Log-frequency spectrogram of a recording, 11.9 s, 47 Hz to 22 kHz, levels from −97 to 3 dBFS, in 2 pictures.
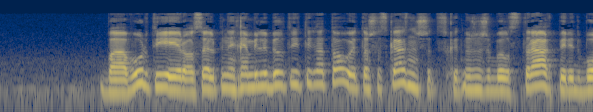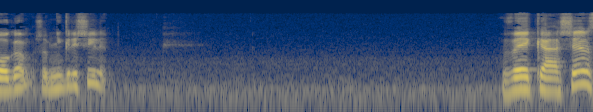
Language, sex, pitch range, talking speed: Russian, male, 150-195 Hz, 115 wpm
